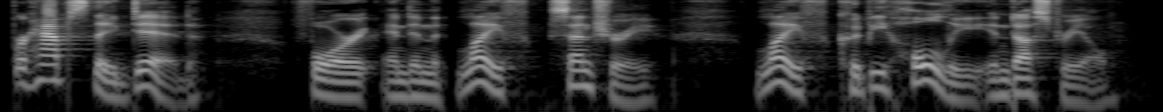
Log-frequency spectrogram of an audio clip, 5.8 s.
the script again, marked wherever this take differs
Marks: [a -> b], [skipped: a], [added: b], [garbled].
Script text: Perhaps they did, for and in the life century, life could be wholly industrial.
Perhaps they did, for and in the life century, life could be wholly industrial.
